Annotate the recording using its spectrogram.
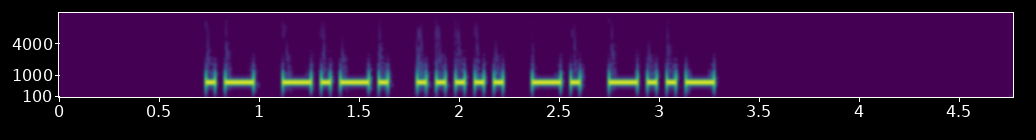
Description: Morse code, heard as a keyed tone, about 33 wpm, 700 Hz. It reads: AC5NX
